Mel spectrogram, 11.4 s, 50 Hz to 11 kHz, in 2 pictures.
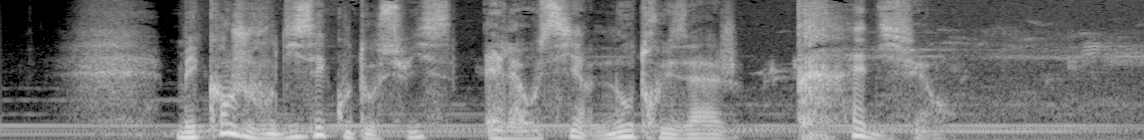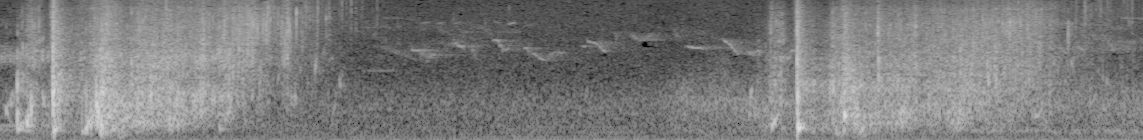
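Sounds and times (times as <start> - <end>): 
speech: 0.9 - 4.8
beaver slapping its tail on water as an alarm signal: 5.7 - 7.6, 9.4 - 11.4.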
